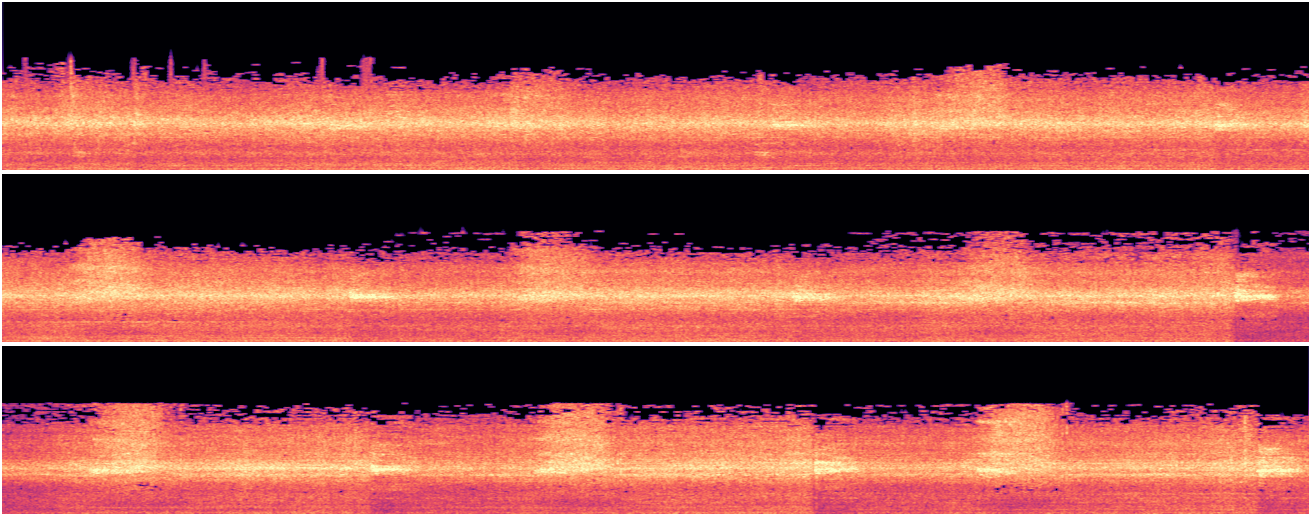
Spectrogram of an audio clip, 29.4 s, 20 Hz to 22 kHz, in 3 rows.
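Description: MTM RIZE 108E automatic film laminating machine running: a steady, loud machine noise, with a short hiss repeating about every one and a half seconds.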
